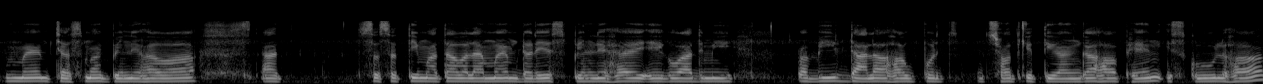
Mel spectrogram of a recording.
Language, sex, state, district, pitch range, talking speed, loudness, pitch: Bajjika, male, Bihar, Vaishali, 140-150 Hz, 115 wpm, -33 LUFS, 145 Hz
